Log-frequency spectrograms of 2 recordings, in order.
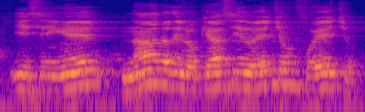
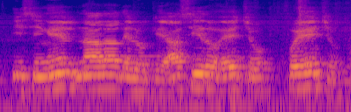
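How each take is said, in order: Both takes have the same delivery.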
